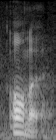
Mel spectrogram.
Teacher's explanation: you don't pronounce the h at the beginning of honor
